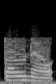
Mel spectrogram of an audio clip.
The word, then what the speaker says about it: Bono: you pronounce it Bono, and it was Sonny.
